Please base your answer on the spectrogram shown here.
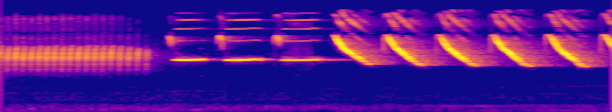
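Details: Domestic canary singing to provoke rival canaries: a buzzy rapid trill, three clear level whistled notes, then a series of loud, repeated falling sweeps roughly every third of a second.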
